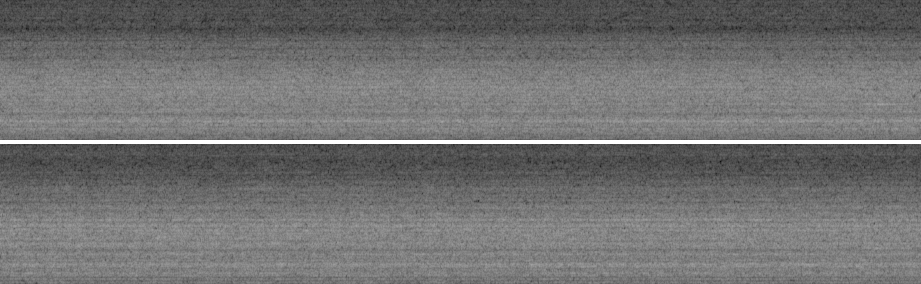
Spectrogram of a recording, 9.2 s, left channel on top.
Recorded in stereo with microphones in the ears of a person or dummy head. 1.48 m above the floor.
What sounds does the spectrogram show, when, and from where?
0.0 s running water: 15° left (ahead or behind), 0.8 m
